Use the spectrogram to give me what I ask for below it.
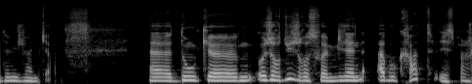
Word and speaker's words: Aboukrat: Aujourd'hui, je reçois Mylène Aboukrat, j'espère que je le prononce bien, ou Aboukra? C'est ça. Aboukrat? Non, non, Boucrate, Ouais, ouais.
